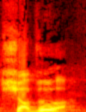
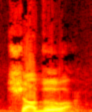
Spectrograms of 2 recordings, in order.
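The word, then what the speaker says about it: Shavua (שבוע): It is pronounced Shavua. Shavua.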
